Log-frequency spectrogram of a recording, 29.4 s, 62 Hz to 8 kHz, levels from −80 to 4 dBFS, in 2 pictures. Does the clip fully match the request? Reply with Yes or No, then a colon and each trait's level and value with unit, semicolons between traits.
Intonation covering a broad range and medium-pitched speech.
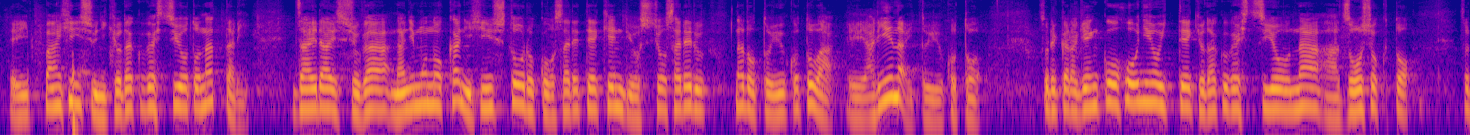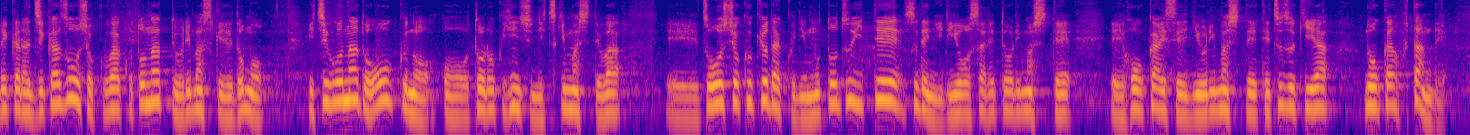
No: average, 4.1 semitones; medium, 160 Hz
